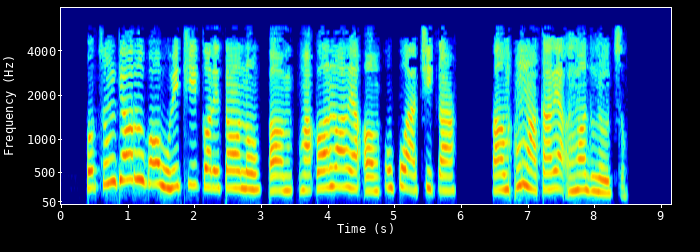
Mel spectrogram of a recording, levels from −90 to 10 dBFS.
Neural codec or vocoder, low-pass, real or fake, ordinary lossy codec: codec, 16 kHz, 0.5 kbps, FunCodec, trained on Chinese and English, 25 frames a second; 7.2 kHz; fake; MP3, 24 kbps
